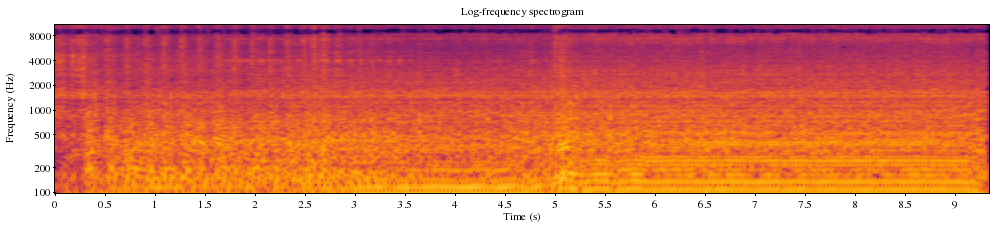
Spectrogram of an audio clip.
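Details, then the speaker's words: Toro Power Max 826 OE snow thrower, 8 hp 4-cycle, slightly warm, full throttle then backed off slightly: short electric crank, then it catches and settles into steady, even fast run, no stumbles or knocks; normal start. "Okay, so that's basically how you start the machine."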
